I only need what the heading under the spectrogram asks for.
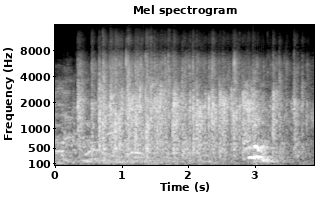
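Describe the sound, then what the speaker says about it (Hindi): Audience clapping for someone speaker at a monthly business meeting, a steady round of applause with a voice talking over it, rising slightly near the end before fading. "एक बार जोरदार तालियां मैडम के लिए"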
